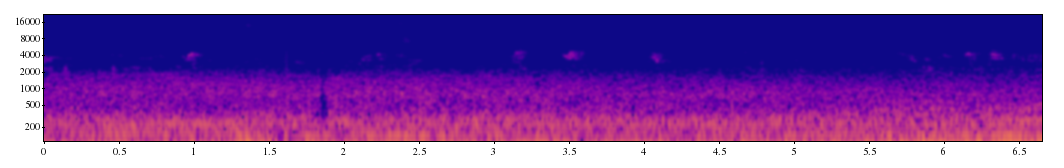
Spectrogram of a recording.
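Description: Short, high bird chirps at irregular intervals, over a steady low outdoor hum.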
